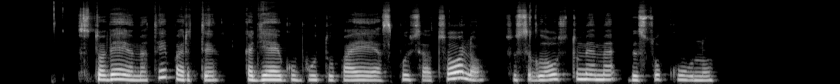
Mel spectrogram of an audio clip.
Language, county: Lithuanian, Klaipėda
